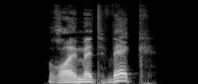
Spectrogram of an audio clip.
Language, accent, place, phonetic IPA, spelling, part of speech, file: German, Germany, Berlin, [ˌʁɔɪ̯mət ˈvɛk], räumet weg, verb, De-räumet weg.ogg
- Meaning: second-person plural subjunctive I of wegräumen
